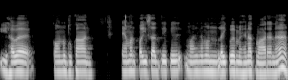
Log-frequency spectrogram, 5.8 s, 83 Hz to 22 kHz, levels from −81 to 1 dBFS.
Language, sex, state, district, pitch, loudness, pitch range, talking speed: Bhojpuri, male, Uttar Pradesh, Gorakhpur, 150 Hz, -17 LUFS, 145-155 Hz, 125 wpm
